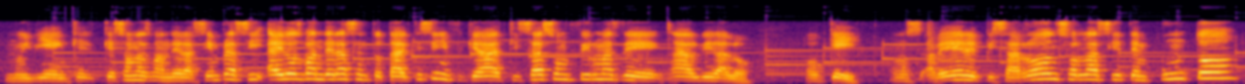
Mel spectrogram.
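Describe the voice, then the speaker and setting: A man commentating a video game, thinking aloud and bursting into excited outcries. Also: high voice, normal speed, dull audio, faint music behind. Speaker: gameplay commentator. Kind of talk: let's play commentary.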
